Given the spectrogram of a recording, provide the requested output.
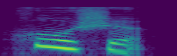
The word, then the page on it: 护士: hù shi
